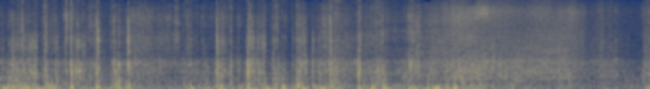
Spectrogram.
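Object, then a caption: Denim jeans. Long blue nails tap and scratch a pair of blue denim jeans lying on a table, working over the fabric, its seams and the back pocket. Fast, irregular tapping makes dull, low thuds, mixed with soft scratchy rustling of the denim.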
